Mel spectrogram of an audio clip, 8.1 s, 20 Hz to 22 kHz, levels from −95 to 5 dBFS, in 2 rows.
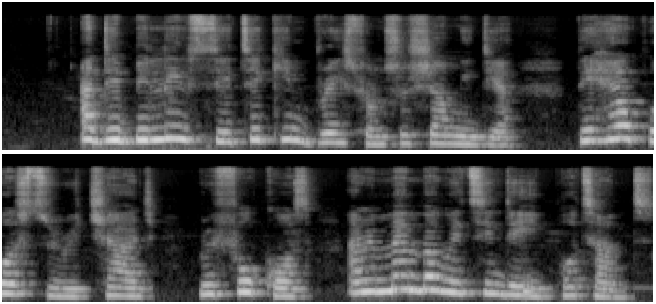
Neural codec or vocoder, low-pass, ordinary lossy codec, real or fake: none; 14.4 kHz; none; real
